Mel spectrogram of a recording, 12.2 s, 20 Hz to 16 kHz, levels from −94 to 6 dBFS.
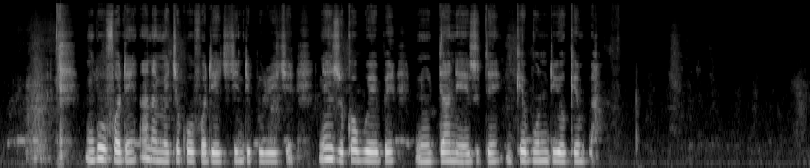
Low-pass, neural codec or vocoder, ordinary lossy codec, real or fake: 14.4 kHz; none; none; real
